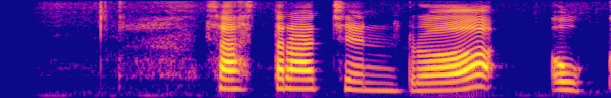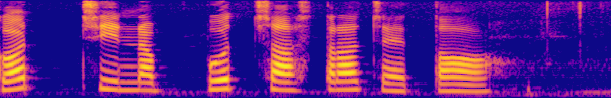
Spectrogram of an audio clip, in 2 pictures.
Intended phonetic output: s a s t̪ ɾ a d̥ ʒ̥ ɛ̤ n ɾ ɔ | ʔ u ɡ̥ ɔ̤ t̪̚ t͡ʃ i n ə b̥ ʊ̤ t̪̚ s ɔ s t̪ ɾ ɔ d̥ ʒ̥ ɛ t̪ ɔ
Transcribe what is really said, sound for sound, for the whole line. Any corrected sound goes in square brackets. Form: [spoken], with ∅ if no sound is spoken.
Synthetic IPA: s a s t̪ ɾ a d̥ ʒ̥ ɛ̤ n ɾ ɔ | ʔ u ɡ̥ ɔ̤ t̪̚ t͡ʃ i n ə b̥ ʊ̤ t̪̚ s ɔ s t̪ ɾ ɔ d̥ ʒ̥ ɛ t̪ ɔ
